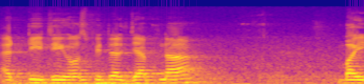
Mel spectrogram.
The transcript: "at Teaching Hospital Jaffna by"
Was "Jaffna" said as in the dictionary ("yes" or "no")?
no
